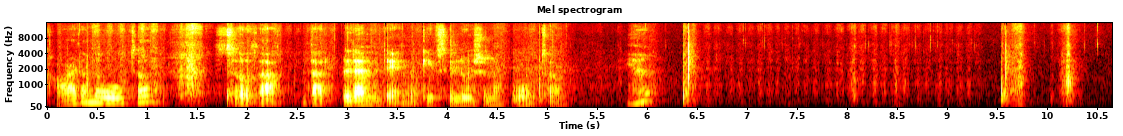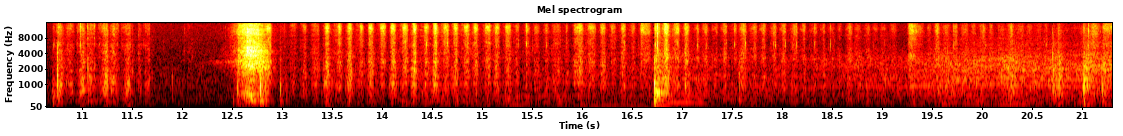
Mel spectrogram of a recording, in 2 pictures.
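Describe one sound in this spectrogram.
A piece of soft pastel rubs and scratches softly on paper.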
